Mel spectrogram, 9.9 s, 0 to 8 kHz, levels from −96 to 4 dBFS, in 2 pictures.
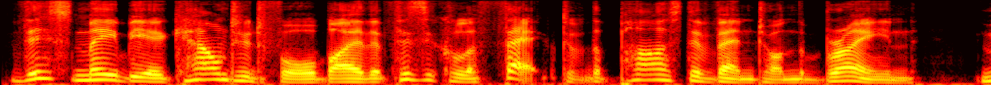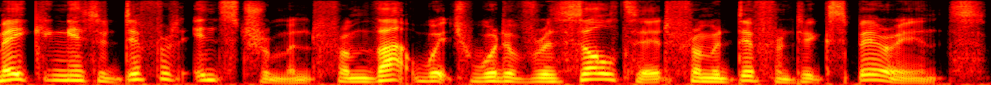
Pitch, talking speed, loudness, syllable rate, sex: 140 Hz, 190 wpm, -20 LUFS, 5.2 syllables/s, male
